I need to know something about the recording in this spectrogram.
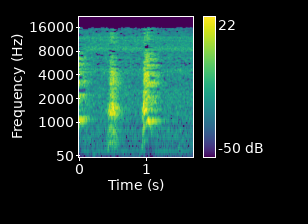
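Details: Pet dog Joey, who has swimmer syndrome, barks twice in quick succession when faced with Coke, each bark short and sharp, half a second apart.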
